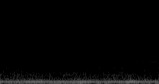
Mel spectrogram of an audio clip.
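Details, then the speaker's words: Zhiyun Smooth 4 gimbal, bought in February and used on two trips: steady low hum with constant buzzing vibration right after power-on, shaking nonstop until switched off; owner suspects the motor bearing, unconfirmed. "that vibrating noise and I believe it seems to coming from back at the bearing here right there seems to fight braid by itself and it doesn't stop"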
